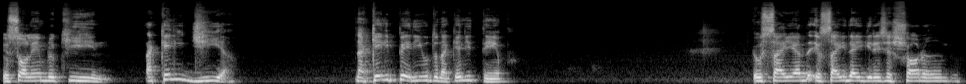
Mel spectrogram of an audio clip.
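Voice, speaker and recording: A man with a lasting hoarse, raspy voice, earnestly telling an emotional faith testimony and repeating phrases as he recalls it. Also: on the high side, a little slow, long pauses, darkish tone. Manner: earnest, storytelling with repetitions. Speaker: testimony speaker.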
